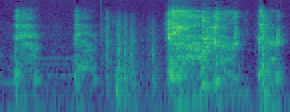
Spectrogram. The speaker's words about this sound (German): Dein Husten entwickelt sich. Muss noch mehr rauchen.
